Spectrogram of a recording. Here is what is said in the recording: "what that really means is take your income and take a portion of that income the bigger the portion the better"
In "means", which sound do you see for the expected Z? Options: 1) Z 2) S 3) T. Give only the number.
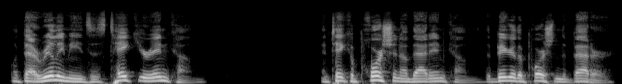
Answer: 1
